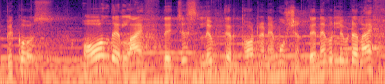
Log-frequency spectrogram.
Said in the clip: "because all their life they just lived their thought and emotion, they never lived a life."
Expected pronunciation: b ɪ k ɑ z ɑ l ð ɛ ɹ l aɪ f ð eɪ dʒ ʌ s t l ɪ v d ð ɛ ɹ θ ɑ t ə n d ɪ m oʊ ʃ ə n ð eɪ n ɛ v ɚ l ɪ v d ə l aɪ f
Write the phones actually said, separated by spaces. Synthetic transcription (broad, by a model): b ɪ k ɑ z ɑ l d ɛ ɹ l aɪ f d eɪ dʒ ʌ s t l ɪ v d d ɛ ɹ t ɑ t ə n d ɪ m oʊ ʃ ə n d eɪ n ɛ v ɚ l ɪ v d ə l aɪ f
